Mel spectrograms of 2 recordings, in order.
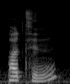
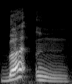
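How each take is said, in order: First: BUTTON with the T clearly released; pronounced T. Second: BUTTON with the T caught, released as N; swallowed T. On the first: Teacher giving the alternative form, BUTTON with a clear T. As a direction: say BUTTON as but-tun, T sounded. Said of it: "버튼이라고 하잖아요". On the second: Teacher recapping the native form, BUTTON without audible T. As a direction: cut BUTTON short, hum the ending. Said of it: "버튼이라고 원어민들은 발음을 안 하고요". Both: Shown as a demonstration.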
